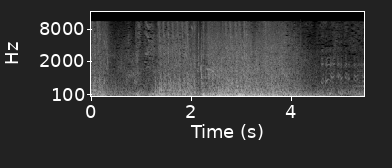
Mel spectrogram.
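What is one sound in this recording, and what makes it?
A swirling portal roars and whooshes as debris bursts apart.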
